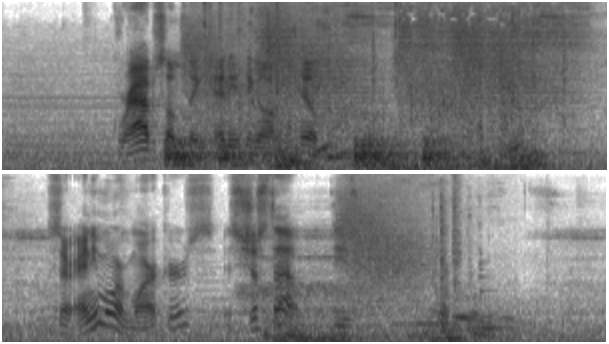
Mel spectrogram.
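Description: Game sound effects whoosh and rumble.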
